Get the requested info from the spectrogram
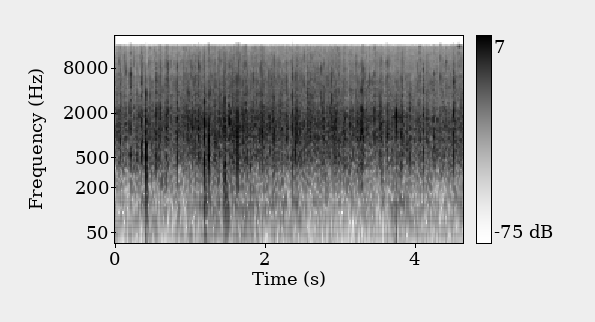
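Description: Rain pattering steadily on the tent fly, heard from inside the tent: a dense hiss of many small irregular drop taps.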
